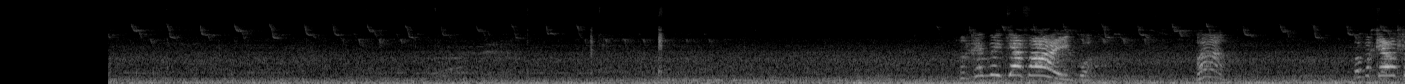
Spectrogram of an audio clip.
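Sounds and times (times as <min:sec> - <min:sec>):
small bird calling: 0:01.2 - 0:07.7, 0:09.3 - 0:14.0.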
